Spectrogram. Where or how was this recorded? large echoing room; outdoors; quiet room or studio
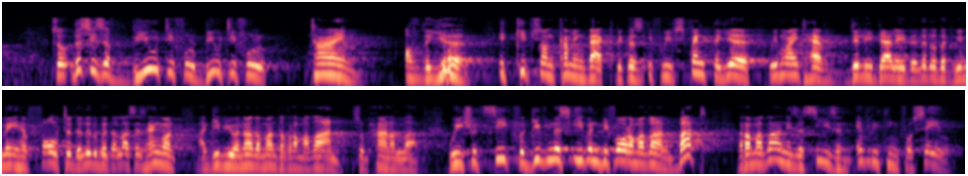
large echoing room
